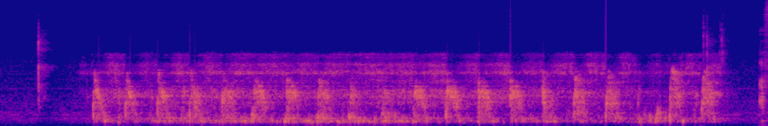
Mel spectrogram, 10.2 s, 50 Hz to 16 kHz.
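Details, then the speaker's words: Fetal heartbeat on Doppler ultrasound at 14 weeks, cephalic baby, anterior placenta: rapid, regular whooshing pulses at 142 beats per minute, normal. "écoutons le battement de cœur regarde le cœur du bébé"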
